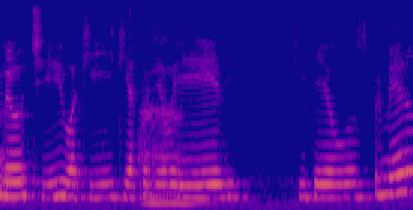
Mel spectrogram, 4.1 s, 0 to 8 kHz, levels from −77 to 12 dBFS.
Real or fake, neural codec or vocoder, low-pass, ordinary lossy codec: real; none; 7.2 kHz; none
